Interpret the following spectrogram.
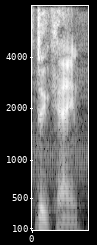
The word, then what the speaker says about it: Duquesne: He's like, "It's Duquesne."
